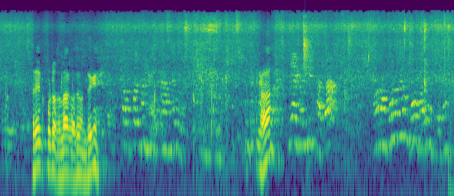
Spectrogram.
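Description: A child calls out loudly, echoing in a cave.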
